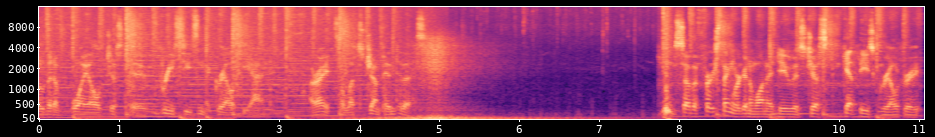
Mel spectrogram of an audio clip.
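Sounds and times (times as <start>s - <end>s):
deep boom with rumble: 3.8s - 8.0s.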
